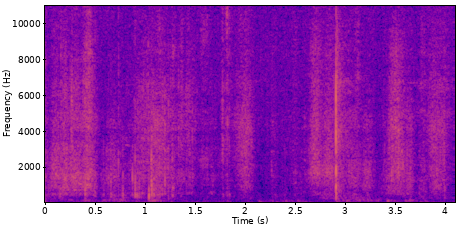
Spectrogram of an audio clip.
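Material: Paper.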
